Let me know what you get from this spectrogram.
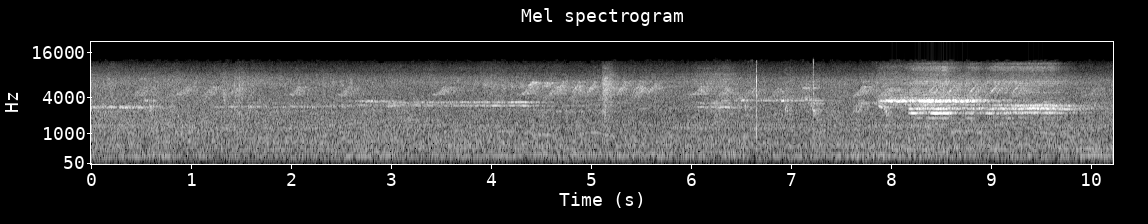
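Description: Birds chirping outdoors: a short high chirp repeated about twice a second over a steady background hiss, with a louder burst of several whistled notes about eight seconds in.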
